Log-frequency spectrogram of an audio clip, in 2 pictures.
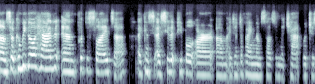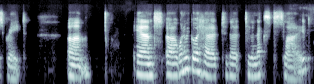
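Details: Adult woman speaking; normal voice.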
